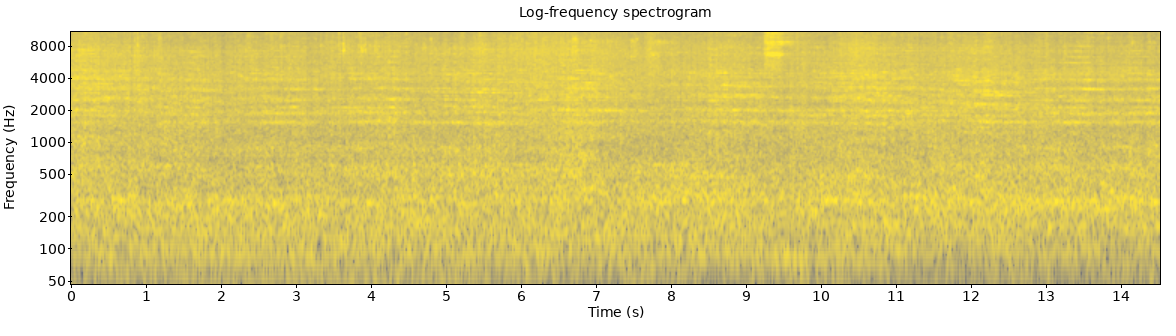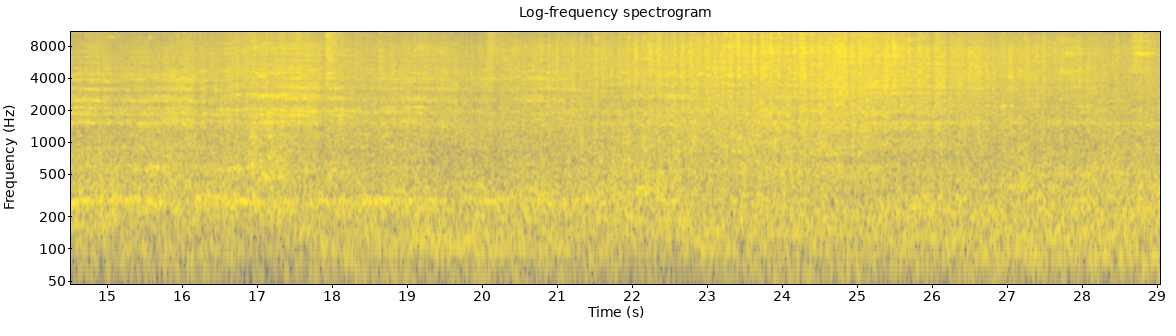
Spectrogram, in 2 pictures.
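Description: Double-stack intermodal freight train rolling past: steady rumble and clickety-clack of the well cars' wheels on the rails, with a faint high wheel squeal drifting in and out.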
